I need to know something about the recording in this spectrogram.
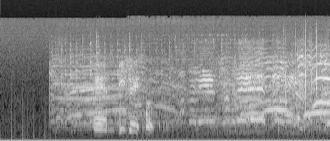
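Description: A crowd cheers and shouts from the stands outdoors.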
